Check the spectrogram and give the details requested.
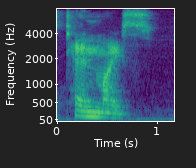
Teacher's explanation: the N and the M sound slide together so well we pronounce that word as if it were one word and the N and M as if it were one sound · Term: assimilation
